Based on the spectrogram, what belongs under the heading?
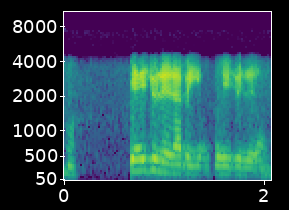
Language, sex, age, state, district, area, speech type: Sindhi, female, 45-60, Maharashtra, Mumbai Suburban, urban, conversation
